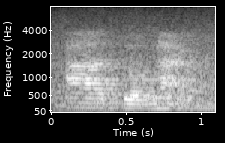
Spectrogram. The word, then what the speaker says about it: Adonai: Cuando tú lees esto en hebreo, Jehová se pronuncia Adonai. Si tú vieras, oye Israel, Jehová, en hebreo es Shema Israel Adonai.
